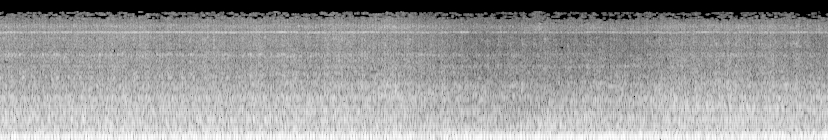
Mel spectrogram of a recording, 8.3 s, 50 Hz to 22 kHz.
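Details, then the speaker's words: Perkins diesel idling lumpy and uneven, sagging midway, with blue/white exhaust smoke; failing electric fuel pump starving it of fuel, pump to be replaced with a 12 V unit plus voltage reducer from 24 V harness. "what happen this is what happen and starting to blow some smoke"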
